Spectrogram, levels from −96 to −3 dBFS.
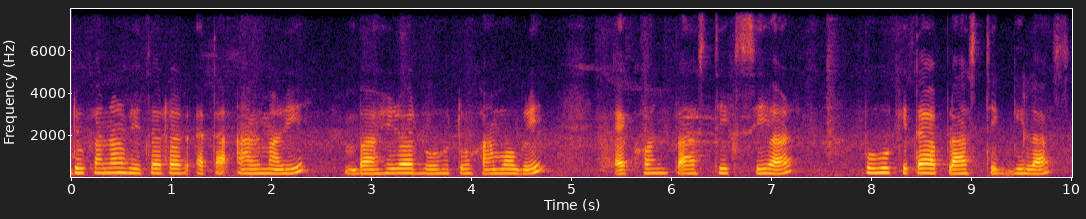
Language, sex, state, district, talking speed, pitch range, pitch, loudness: Assamese, female, Assam, Sonitpur, 80 wpm, 195-215 Hz, 205 Hz, -18 LUFS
